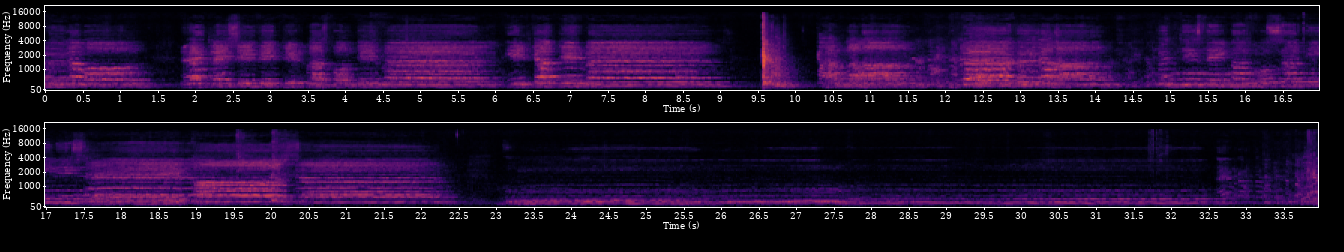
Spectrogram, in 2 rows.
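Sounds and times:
men's choir singing a cappella: 0:00.0 - 0:09.3, 0:10.3 - 0:32.7.

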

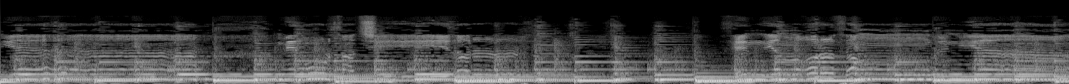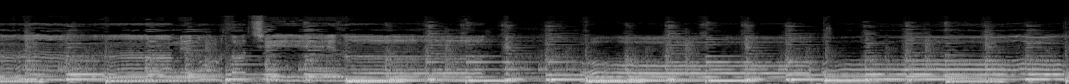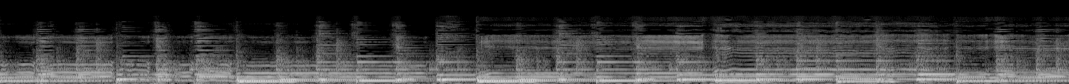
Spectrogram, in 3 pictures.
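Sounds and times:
acoustic guitars playing: 0:00.0 - 0:32.0.

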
